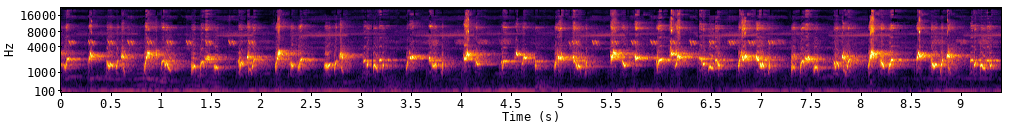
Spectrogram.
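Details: Sooty-headed bulbul in continuous ngeropel song, delivered loudly: short warbled phrases of mid-pitched slurs follow one another without pause, roughly two per second, with low background hum.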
